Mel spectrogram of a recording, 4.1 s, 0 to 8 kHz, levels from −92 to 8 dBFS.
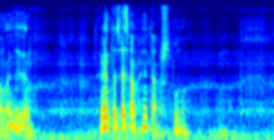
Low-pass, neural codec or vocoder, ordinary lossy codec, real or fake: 7.2 kHz; autoencoder, 22.05 kHz, a latent of 192 numbers a frame, VITS, trained on many speakers; none; fake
